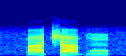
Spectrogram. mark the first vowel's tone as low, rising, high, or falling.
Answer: rising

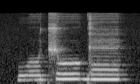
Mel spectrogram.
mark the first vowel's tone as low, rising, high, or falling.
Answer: low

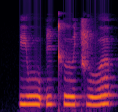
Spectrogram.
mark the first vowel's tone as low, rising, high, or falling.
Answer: low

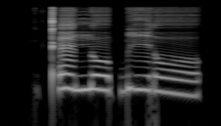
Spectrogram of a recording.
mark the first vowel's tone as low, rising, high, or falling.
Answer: low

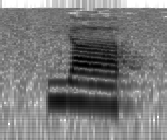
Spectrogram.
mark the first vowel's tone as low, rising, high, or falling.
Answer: low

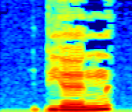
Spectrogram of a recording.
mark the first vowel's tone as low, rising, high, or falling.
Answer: rising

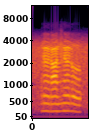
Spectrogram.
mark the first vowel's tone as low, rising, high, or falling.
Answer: low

